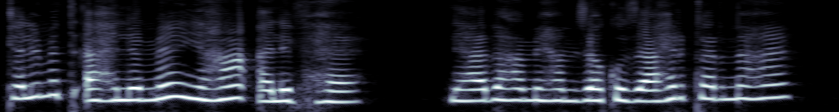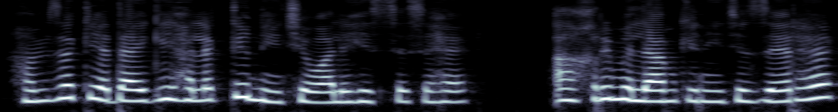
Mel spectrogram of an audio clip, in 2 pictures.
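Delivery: usual speaking voice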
